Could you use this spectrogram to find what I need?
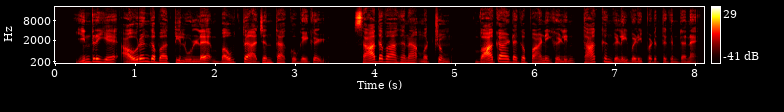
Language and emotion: Tamil, neutral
